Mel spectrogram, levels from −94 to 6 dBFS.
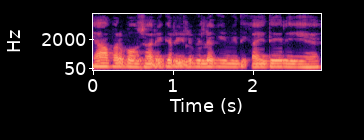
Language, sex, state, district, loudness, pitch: Hindi, male, Haryana, Charkhi Dadri, -17 LUFS, 120 Hz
